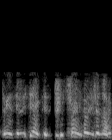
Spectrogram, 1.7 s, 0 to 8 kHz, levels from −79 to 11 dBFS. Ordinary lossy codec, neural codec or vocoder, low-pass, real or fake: AAC, 16 kbps; codec, 16 kHz in and 24 kHz out, 2.2 kbps, FireRedTTS-2 codec; 7.2 kHz; fake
